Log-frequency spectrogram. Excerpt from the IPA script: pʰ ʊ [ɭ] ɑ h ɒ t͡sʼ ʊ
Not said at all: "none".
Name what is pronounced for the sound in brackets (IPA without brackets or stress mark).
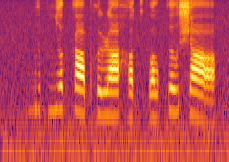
ɭ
